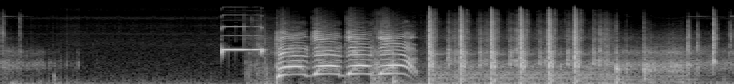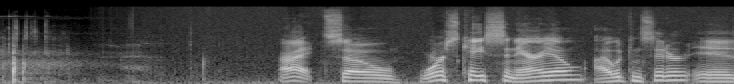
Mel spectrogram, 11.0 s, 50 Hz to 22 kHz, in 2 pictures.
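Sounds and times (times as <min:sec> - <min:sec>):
quiet car cab noise: 0:06.2 - 0:11.0.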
